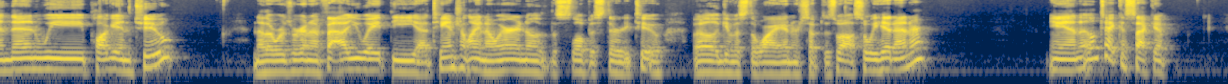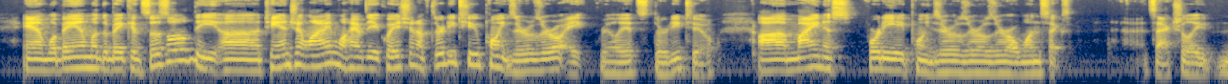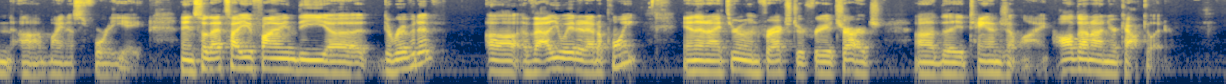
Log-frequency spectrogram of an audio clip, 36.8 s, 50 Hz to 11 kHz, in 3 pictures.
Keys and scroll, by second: 1.3 2, 8.5 Return, 12.1 *, 16.9 *, 18.2 *, 21.1 ×, 21.6 *, 24.9 *, 36.0 *.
